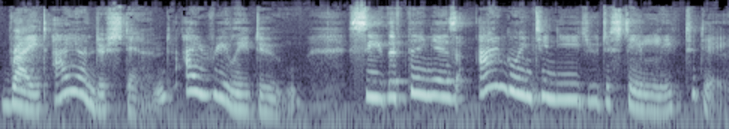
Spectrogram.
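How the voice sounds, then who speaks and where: A put-on character voice, female-sounding and high-pitched, at a moderate pace over clear background noise. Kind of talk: dramatic comic reading.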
